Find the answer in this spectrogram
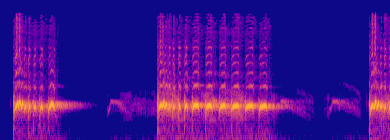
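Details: Local zebra dove singing a long-phrased tutor song meant to trigger other doves: brief coo trill, then a long even series of about nine soft rhythmic coos trailing off, and another phrase beginning.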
